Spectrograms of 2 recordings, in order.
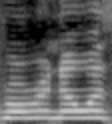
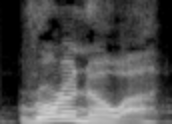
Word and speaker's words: Roronoa: because Japanese pronunciation didn't have an L, it becomes an R Before Zoro from One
